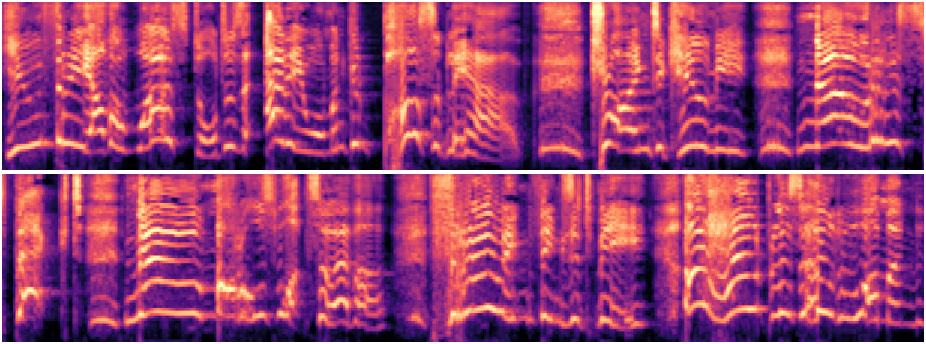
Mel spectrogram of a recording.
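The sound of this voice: A woman in a put-on character voice talks slowly at an extremely high pitch, with lively intonation and few pauses.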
